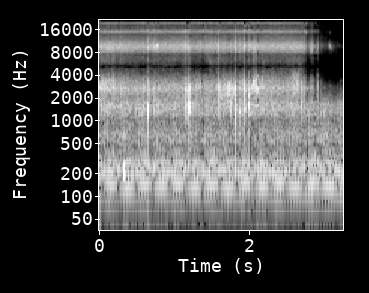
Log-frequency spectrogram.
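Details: Steady loud hiss of suction with crackly pops as impacted ear wax is drawn from directly on the eardrum during endoscopic microsuction; wax buildup caused by cotton bud use.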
